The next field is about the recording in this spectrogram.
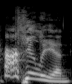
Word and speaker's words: Cillian: Yes, Killian. It's actually pronounced Killian. I know it really? How it's spelled.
